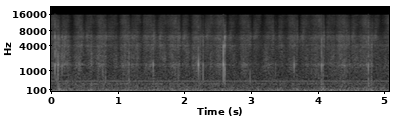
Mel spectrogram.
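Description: Fingertips and short nails quickly scratch patterned spandex/polyester yoga pants worn on the thigh. The result is a fast, soft, papery scratching with brief bright rasps over a steady low hum.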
